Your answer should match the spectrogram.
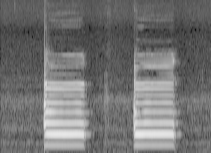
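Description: A man's voice holding a steady, unwavering "ohhh" twice, each for just under a second, into a CB radio microphone to modulate the transmitter on AM for a power reading.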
